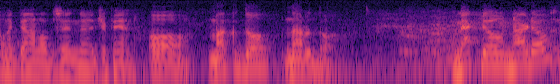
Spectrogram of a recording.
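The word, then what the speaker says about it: マクドナルド: Oh, McDonaldo.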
